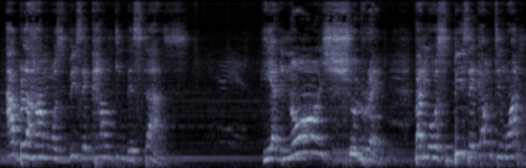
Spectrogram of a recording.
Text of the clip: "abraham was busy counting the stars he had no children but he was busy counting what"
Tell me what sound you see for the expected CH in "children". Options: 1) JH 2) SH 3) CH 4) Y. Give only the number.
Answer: 2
